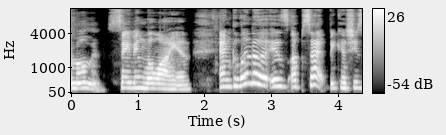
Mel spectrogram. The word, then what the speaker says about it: Galinda: In fact, when Dr. Dillamond calls Galinda Glinda, she demands to know why he can't pronuncify her name, and that's the phrasing she uses.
